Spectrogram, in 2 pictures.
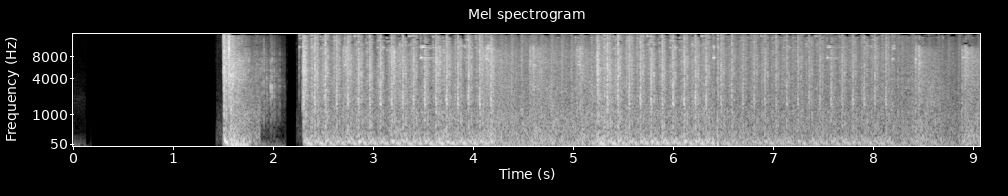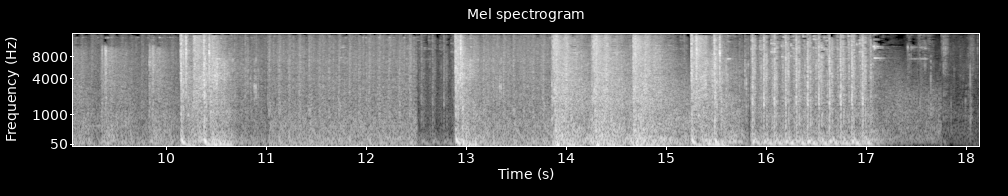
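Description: Automatic gunfire. After a second and a half of silence comes a short burst, then a long stretch of continuous rapid fire with louder bursts, dying away near the end.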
